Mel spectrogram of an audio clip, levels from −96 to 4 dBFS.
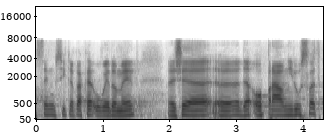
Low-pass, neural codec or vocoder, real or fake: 7.2 kHz; codec, 16 kHz, 1 kbps, X-Codec, HuBERT features, trained on balanced general audio; fake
